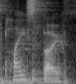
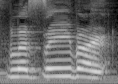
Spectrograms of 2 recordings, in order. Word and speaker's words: Placebo: uniform to school and asked him what's place beau and he was like it's placebo and then he told everyone that i pronounced it place both and it was uh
